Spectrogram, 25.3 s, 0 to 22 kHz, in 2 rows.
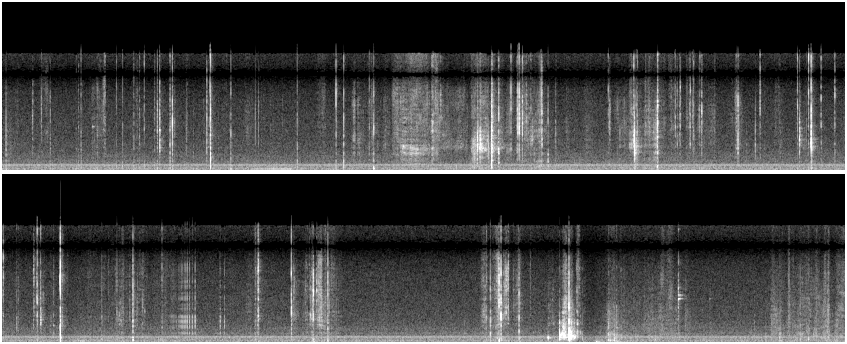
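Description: Handling of a paper warranty booklet and watch packaging: scattered small clicks and brief paper rustles, the loudest a short clatter about 21 seconds in, over a faint steady hum.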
